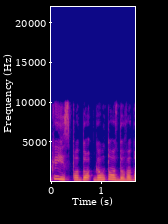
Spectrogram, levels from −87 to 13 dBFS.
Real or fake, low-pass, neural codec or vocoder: fake; 9.9 kHz; autoencoder, 22.05 kHz, a latent of 192 numbers a frame, VITS, trained on one speaker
